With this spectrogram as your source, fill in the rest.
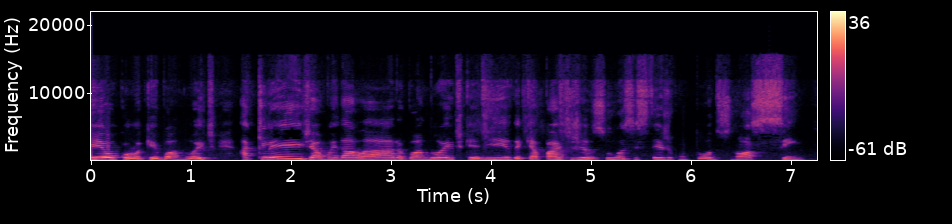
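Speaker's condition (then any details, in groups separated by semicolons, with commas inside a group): No condition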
